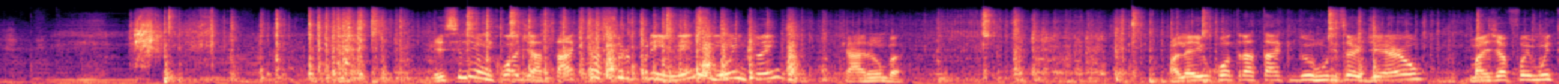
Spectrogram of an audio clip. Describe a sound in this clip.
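Spinning tops clash with sharp clacks.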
